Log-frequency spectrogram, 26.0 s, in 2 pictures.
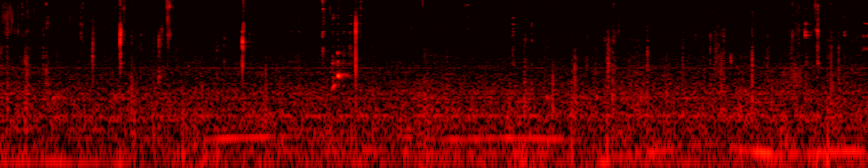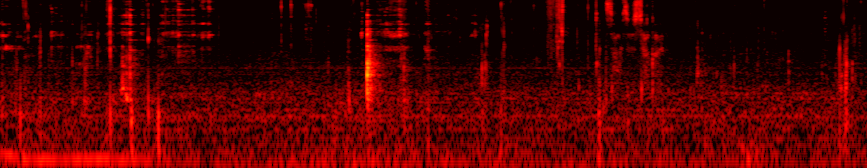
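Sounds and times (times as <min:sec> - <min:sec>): person chewing noodles: 0:00.0 - 0:03.9, 0:07.6 - 0:15.4, 0:23.4 - 0:26.0
fork scraping and clinking on plate: 0:12.9 - 0:16.3, 0:18.4 - 0:20.3.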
